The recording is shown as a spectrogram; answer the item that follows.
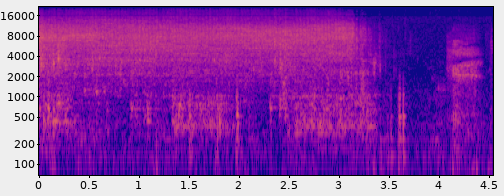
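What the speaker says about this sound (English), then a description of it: "So wash your hands again." Running tap water splashing steadily over hands being washed in a kitchen sink, a continuous hiss that drops off near the end as the flow stops.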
